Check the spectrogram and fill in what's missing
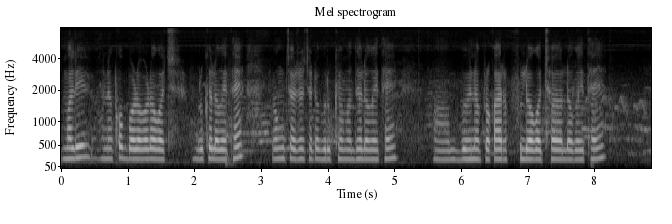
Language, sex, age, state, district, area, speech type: Odia, female, 18-30, Odisha, Subarnapur, urban, spontaneous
